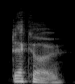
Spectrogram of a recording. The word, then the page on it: dekko: Australian English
